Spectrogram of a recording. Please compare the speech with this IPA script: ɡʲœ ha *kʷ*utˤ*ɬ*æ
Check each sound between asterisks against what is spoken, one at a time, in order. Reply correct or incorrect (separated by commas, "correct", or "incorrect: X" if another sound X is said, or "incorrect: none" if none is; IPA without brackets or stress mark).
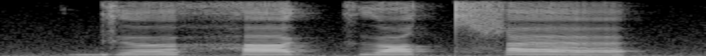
incorrect: kʲ, correct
